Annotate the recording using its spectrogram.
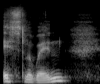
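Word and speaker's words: Islwyn: Neil Kinnick who's shadow spokesman for education and MP for Islawin in South Wales. And we know that's pronounced correctly because we looked it up actually.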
